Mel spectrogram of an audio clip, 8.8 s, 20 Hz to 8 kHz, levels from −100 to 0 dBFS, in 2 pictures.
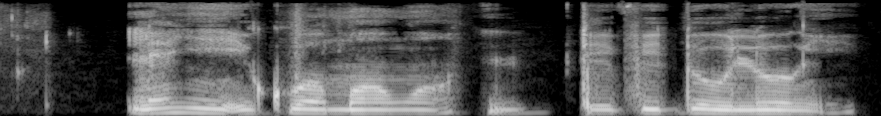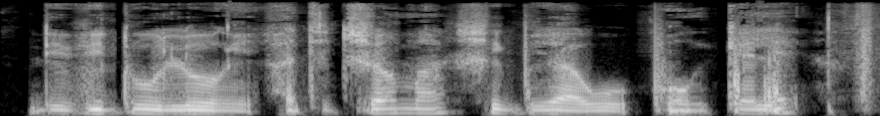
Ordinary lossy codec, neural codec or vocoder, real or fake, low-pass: AAC, 32 kbps; none; real; 7.2 kHz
